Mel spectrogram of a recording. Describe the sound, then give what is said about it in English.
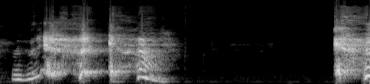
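A few harsh coughs and throat clearing in quick succession, followed by nearly two seconds of silence and then another loud, rough cough burst. “I know you can like, let me cough before I choke out here.”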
